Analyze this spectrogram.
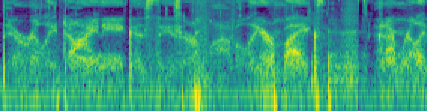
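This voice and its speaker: A whisper against noticeable background noise. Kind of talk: ASMR whisper ramble. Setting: studio, close sensitive mics. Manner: whispered.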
